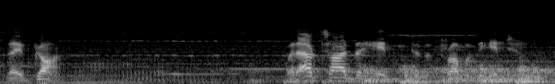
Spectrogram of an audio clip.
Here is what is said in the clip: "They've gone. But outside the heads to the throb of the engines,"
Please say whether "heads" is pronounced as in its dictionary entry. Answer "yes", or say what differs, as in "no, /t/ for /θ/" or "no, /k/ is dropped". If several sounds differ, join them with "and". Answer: no, /z/ is dropped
